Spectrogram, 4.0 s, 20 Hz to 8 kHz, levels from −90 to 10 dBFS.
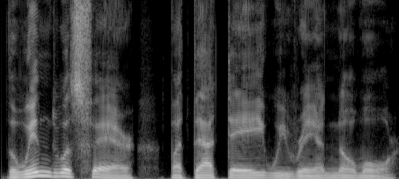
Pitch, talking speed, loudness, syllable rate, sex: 105 Hz, 165 wpm, -19 LUFS, 3.2 syllables/s, male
